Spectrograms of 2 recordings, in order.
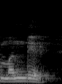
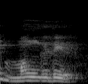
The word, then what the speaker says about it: मंदिर: आपका सही उच्चारण तब होगा जब आप इसके पंचमाक्षर वर्ण का प्रयोग करते हुए उच्चारण करने की कोशिश करेंगे, अर्थात मंदिर, ना कि मंगदिर।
